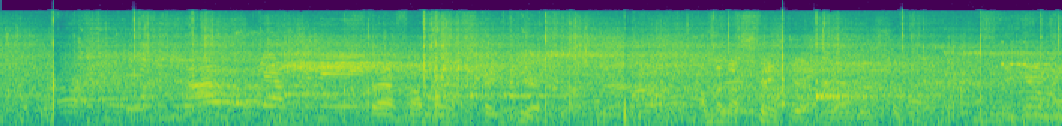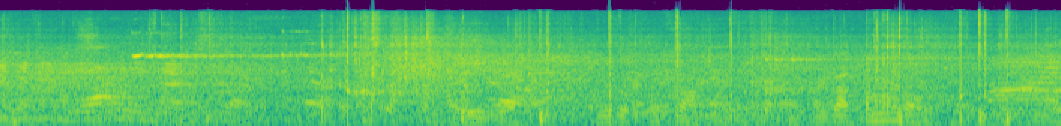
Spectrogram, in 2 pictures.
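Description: Many people talk and chatter in a large echoing hall.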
